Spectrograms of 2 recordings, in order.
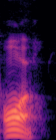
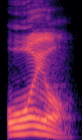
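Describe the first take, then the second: First: "oil" as one flattened syllable, like "ole"; Southern oil. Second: "Oil" with a full oy-ul glide; careful standard oil. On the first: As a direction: say "oil" without its glide, Southern style. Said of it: "Like that". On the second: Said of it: "You say oil". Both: Shown as a demonstration.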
